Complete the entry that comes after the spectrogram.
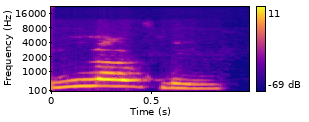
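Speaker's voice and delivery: high squeaky repeat of the word lovely; squeaky mice echoing. A narrator's reading. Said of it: "they squeaked".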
